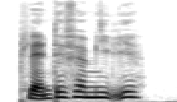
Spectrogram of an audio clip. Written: plantefamilie

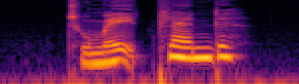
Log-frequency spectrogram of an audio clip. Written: tomatplante

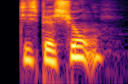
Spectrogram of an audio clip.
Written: DISPERSION

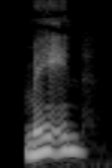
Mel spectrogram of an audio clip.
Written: manen

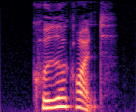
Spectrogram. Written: kryddergrønt

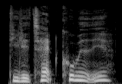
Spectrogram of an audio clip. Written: DILETTANTKOMEDIE

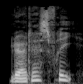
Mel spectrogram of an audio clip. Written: lørdagsfri

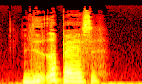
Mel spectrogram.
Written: liderbasse

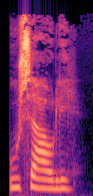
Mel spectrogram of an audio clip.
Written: usaglig

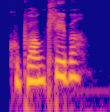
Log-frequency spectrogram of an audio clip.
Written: kuponklipper

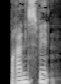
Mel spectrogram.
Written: brandsvend

